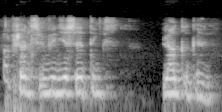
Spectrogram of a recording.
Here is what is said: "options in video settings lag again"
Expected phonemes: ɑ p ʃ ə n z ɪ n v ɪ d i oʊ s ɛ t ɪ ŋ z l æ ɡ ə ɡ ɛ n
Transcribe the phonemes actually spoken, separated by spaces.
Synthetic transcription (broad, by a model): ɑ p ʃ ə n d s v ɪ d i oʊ s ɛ t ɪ ŋ s l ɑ ɡ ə ɡ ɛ n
